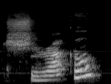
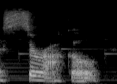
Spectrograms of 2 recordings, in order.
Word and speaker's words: Ceuracle: talking about a few new products from Dr shakle so I asked them how to pronounce it and they said shle so I'm trying my best of this one I think I used to call them Dr sakal um but I was like I'm super unsure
